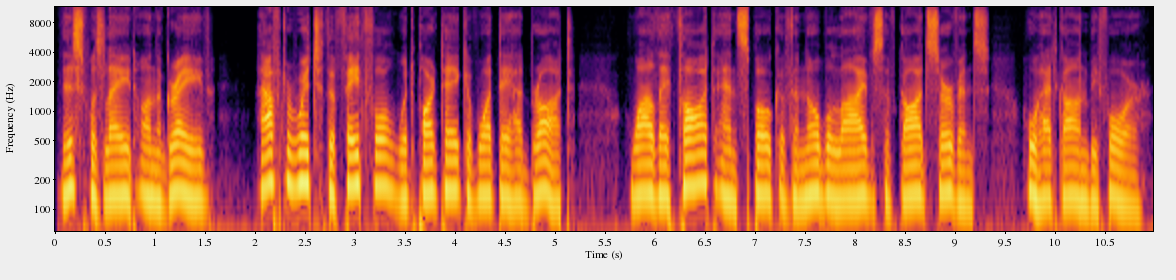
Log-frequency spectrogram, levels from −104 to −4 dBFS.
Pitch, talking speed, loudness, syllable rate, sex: 140 Hz, 180 wpm, -18 LUFS, 4.8 syllables/s, male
